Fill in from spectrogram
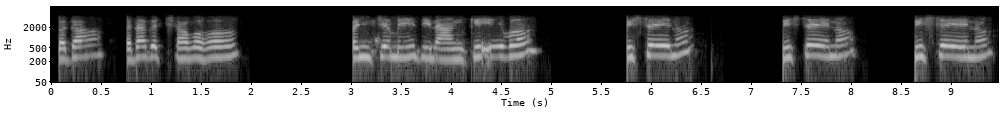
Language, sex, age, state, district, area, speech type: Sanskrit, female, 45-60, Maharashtra, Nagpur, urban, conversation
